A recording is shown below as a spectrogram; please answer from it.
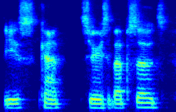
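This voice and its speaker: A young man co-hosting a podcast live stream, relaxed, telling a story with many fillers and pauses. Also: mid-range voice. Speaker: podcast co-host.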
